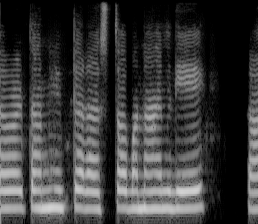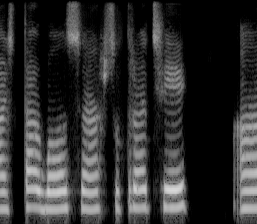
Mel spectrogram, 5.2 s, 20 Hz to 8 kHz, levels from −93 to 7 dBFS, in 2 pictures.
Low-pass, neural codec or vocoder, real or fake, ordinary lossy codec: none; codec, 16 kHz, 1 kbps, X-Codec, HuBERT features, trained on general audio; fake; none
